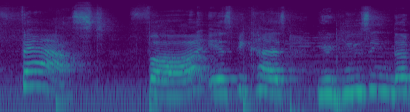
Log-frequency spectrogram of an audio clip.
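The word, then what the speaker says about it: phở: Actually, it's pronounced pho. I'm not very good at saying because I'm Chinese, I'm not Vietnamese, but normally you'd say pho, and Vietnamese pho, which how Americans say it, is beef noodle soup.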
